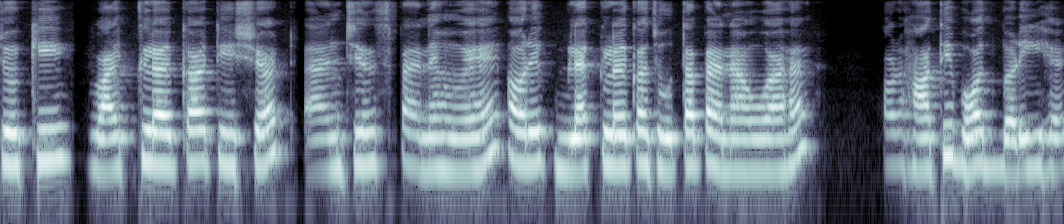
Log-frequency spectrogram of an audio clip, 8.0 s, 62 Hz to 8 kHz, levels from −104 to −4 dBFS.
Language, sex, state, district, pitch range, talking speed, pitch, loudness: Hindi, female, Uttar Pradesh, Muzaffarnagar, 205-230 Hz, 190 wpm, 220 Hz, -17 LUFS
